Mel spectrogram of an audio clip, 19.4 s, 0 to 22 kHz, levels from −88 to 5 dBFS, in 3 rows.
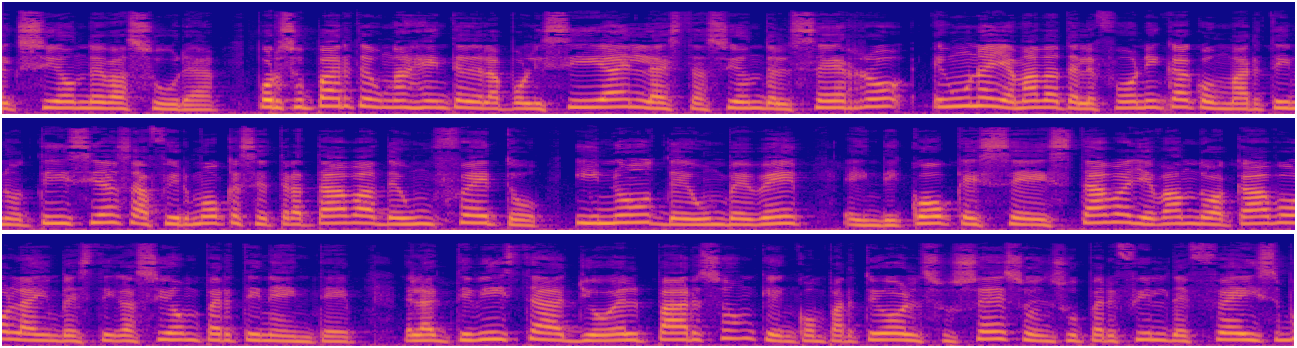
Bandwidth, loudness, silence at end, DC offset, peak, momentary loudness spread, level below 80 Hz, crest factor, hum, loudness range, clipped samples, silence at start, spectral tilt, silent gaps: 16 kHz; -21 LUFS; 0 s; under 0.1%; 0 dBFS; 6 LU; -48 dBFS; 20 dB; none; 2 LU; under 0.1%; 0 s; -5 dB/octave; none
